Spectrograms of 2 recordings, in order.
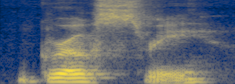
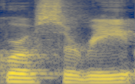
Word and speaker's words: grocery: So grocery store, first syllable stress, or grocery store. So you don't want grocery or grocery, but rather grocery. Whichever one is easier for you, and also kind of what you hear around you.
